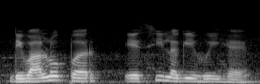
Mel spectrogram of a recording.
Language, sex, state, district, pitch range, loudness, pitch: Hindi, male, Jharkhand, Ranchi, 130-150 Hz, -17 LUFS, 140 Hz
